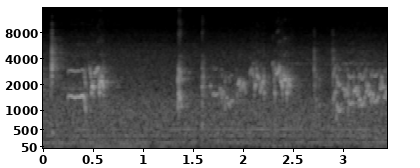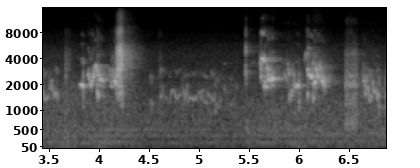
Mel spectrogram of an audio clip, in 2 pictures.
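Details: Tame budgies chirping in scattered bursts: short buzzy notes and quick warbled phrases broken by clicks and pauses, over a low constant background hum.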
